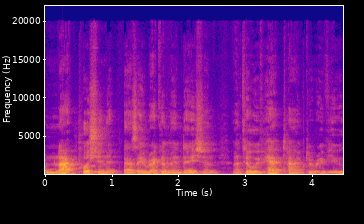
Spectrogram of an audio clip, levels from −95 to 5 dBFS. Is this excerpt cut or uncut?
cut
